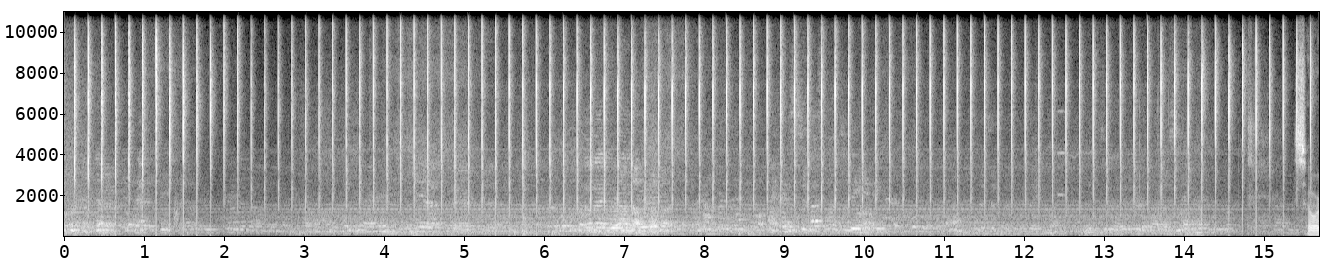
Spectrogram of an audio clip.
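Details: Focused shockwave therapy on a patient's hip for chronic hip pain, from an anterior angle with the energy turned down for comfort: sharp, evenly spaced clicks, about three a second, over quiet talk.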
